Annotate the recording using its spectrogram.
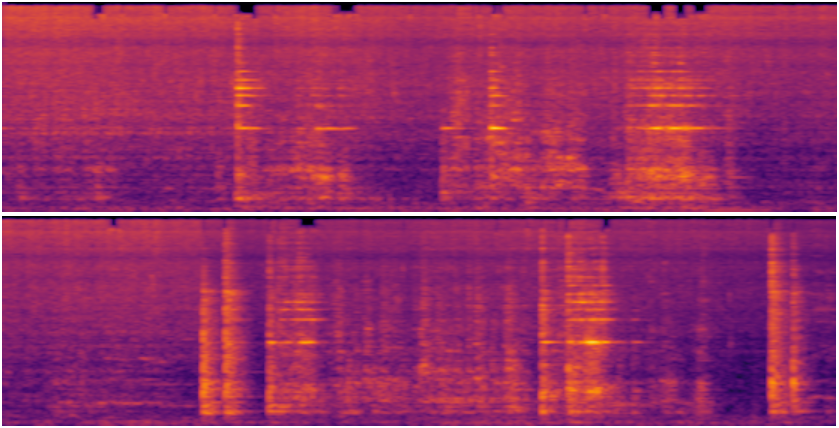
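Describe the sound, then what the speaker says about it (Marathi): Ground masala paste frying in oil for prawn curry, a low sizzle broken by bursts of spatula stirring and metallic scraping against the pot, with brief quiet gaps between strokes. "मसाला नीट फ्राय करून घ्यायचा तेलामध्ये।"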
